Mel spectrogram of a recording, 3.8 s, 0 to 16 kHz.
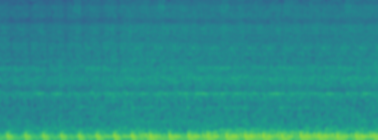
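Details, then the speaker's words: Camaro with loud exhaust at idle: low idle with an uneven, stumbling pulse about two to three a second; scan data confirms cylinder 5 misfiring, ignition coil suspected, coils to be swapped to verify. "So yeah, I'm like, okay, we validated the code is true and cylinder 5 is misfiring."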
